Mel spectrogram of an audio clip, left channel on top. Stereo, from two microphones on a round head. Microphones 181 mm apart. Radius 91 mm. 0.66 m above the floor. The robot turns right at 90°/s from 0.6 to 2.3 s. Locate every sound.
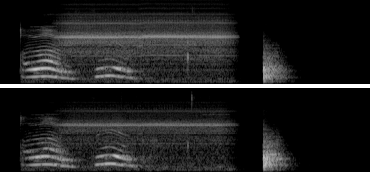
0.2 s a child speaking: 40° left (ahead or behind), 0.7 m; by 2.3 s 70° right (ahead or behind), 0.7 m
2.6 s a gunshot: 5° right (ahead or behind), 0.9 m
